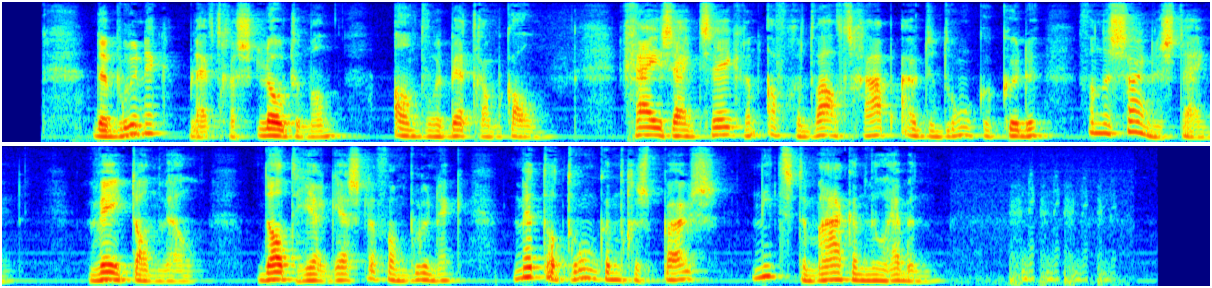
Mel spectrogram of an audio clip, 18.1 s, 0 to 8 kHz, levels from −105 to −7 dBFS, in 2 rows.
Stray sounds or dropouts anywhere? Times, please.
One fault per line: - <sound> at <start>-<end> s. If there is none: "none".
- laugh at 16.6-17.4 s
